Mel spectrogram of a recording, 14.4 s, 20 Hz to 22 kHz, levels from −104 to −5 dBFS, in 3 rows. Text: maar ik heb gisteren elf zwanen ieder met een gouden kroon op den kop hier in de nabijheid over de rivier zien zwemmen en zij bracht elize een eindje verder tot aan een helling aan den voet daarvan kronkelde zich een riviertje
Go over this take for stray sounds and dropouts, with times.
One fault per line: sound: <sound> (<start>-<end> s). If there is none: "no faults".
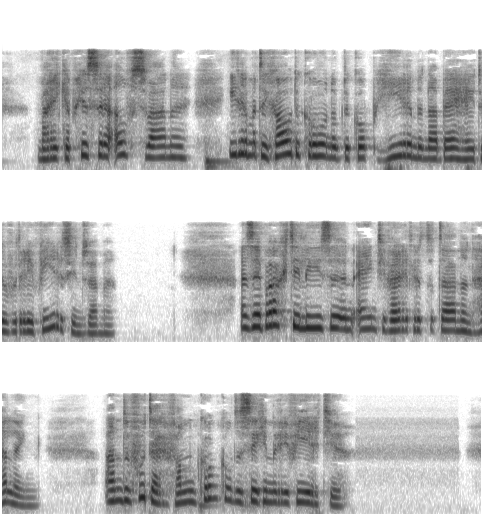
no faults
